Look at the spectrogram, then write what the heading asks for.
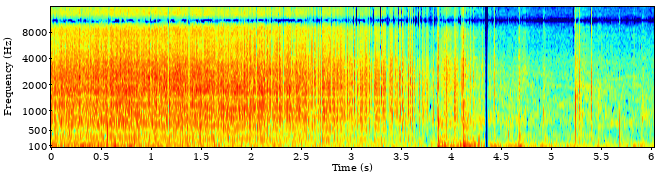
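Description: Aerial fireworks: a loud, dense hiss and crackle for the first four seconds, a low thump just before four seconds in, then scattered sharp pops and crackles that thin out and fade.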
